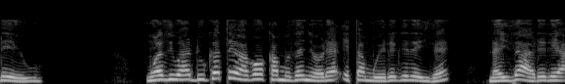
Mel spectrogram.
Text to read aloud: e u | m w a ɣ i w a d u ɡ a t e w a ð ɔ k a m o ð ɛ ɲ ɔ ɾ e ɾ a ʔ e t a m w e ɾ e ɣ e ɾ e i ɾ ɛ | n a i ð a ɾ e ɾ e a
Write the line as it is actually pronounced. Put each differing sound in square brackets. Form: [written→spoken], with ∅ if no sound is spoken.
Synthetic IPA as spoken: e u | m w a [ɣ→ð] i w a d u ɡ a t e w a [ð→ɣ] ɔ k a m o ð ɛ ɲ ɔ ɾ e [ɾ→∅] a ʔ e t a m w e ɾ e ɣ e ɾ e i ɾ ɛ | n a i ð a ɾ e ɾ e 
